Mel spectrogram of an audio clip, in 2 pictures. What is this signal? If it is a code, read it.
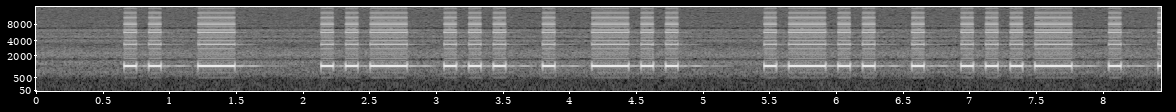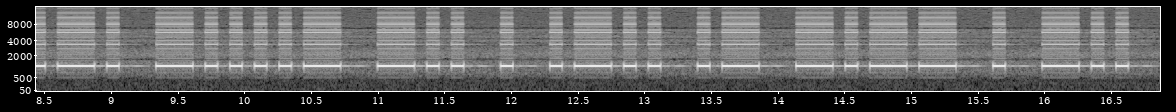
Morse code, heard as electronic beeps, machine-sent, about 13 wpm, 1140 Hz. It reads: IT USED LEVER-DELAYED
